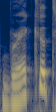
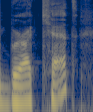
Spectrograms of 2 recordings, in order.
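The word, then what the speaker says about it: bra-ket: So, of course, you can pronounce this like Braket, but it's actually Braket.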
